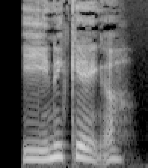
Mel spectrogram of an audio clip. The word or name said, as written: enegænger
